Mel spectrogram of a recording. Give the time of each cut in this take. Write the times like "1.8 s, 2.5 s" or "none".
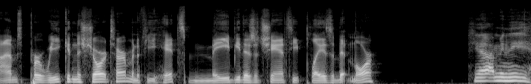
none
